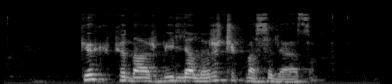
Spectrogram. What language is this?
Turkish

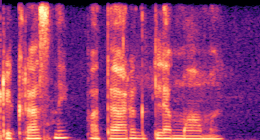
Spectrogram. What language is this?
Russian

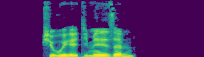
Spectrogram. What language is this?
Breton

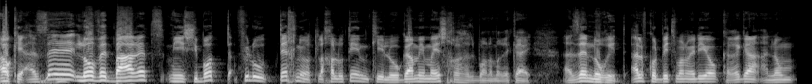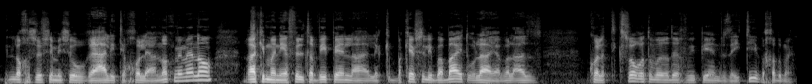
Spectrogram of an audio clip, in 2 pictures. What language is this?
Hebrew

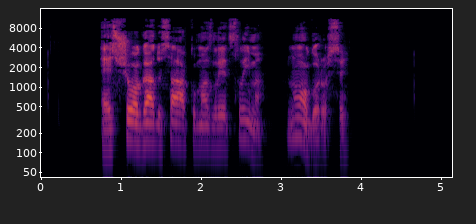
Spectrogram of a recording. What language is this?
Latvian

